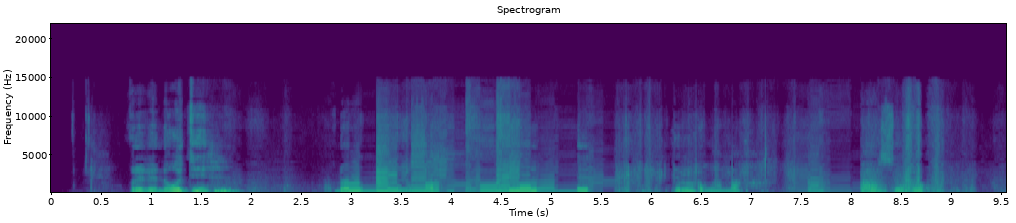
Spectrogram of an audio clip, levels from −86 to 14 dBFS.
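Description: Speech runs through the whole clip with plainly audible HE-AAC compression damage. The treble is present up to about 14.9 kHz but sounds gritty and lispy on s sounds. That points to spectral band replication rebuilding the highs from lower bands, likely at a low bitrate near 20 kbps. Unlike a simple low-pass, the top octave isn't dull, just falsely textured. From 2.92 to 5.64 s and again from 7.45 to 8.09 s, the voice becomes a rigid metallic buzz at 133 Hz. This robotic sound from repeated short buffers is likely caused by a roughly 7.5 ms chunk looping while fresh audio is skipped, and it occupies all of both stretches. Unlike codec warble, it imposes a buzz at one fixed rate that follows the voice only roughly.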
